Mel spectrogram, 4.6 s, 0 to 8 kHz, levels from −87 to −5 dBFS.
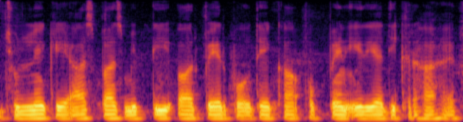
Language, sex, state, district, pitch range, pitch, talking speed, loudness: Hindi, male, Assam, Kamrup Metropolitan, 95-100 Hz, 95 Hz, 170 wpm, -14 LUFS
